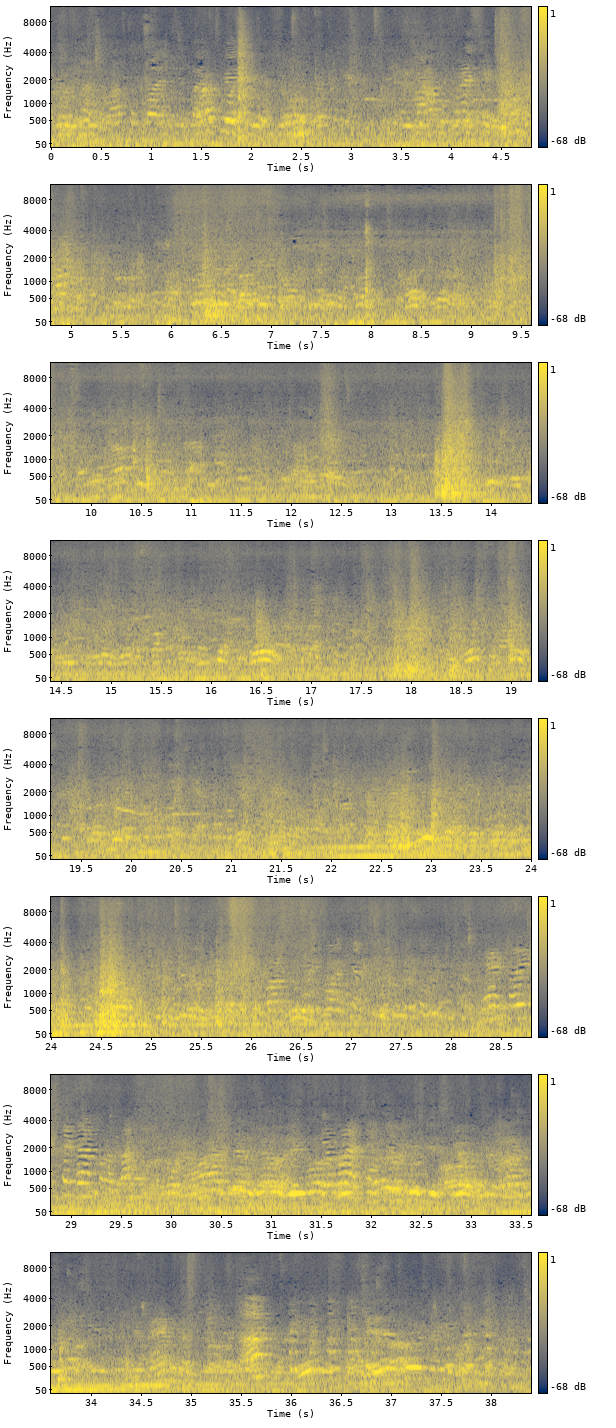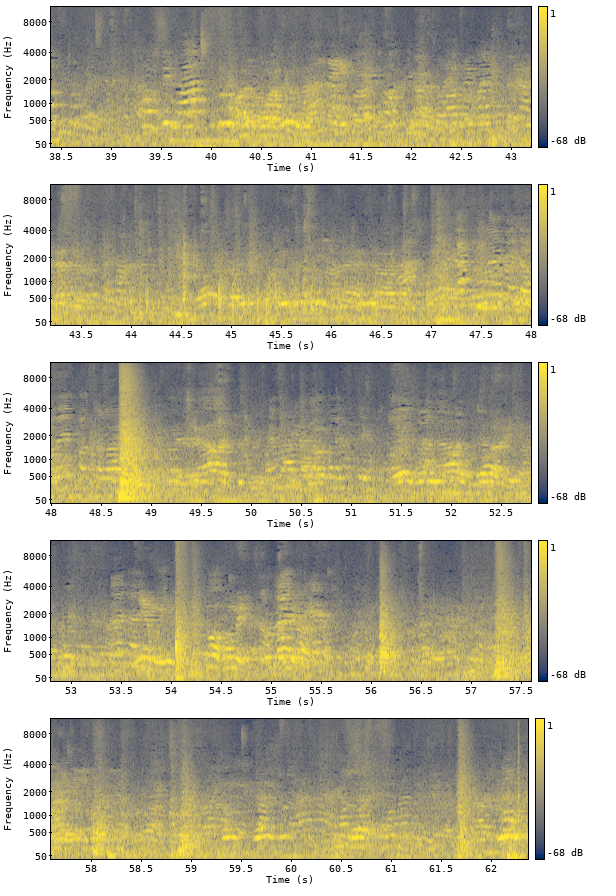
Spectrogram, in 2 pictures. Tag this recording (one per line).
talking
people
chatting
market
buying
